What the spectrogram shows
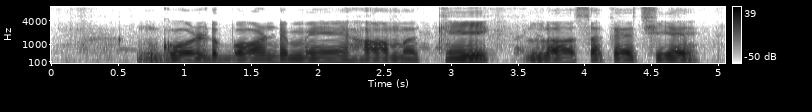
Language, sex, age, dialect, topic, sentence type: Maithili, male, 18-24, Eastern / Thethi, banking, question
